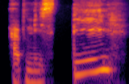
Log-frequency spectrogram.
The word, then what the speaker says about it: amnistía: Bueno consecutivas pero pienso Cuál es la tónica amnistia la débil no Por lo tanto tildo obligadamente y lo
